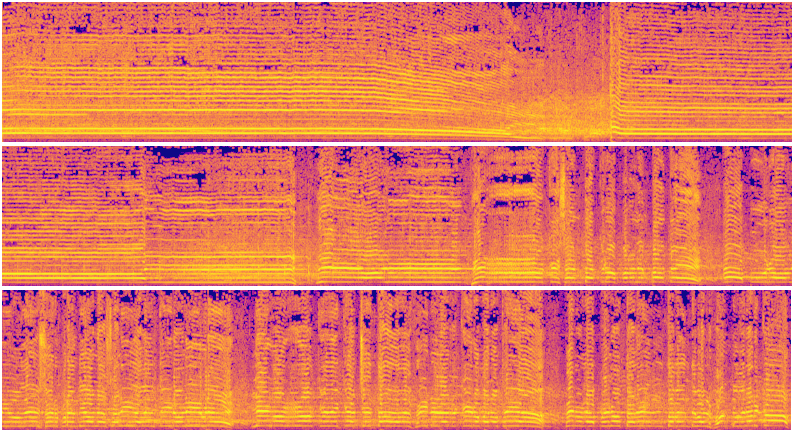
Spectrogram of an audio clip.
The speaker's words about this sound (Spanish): Igual Olimpia con Roque Santa Cruz, llegando para definir y poner la paridad aquí en Paraguay, con este griterío de su público.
